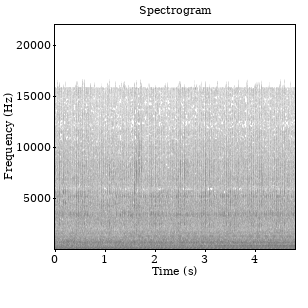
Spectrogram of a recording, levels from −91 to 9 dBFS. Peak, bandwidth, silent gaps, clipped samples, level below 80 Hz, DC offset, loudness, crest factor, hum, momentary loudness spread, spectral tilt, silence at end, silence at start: -20 dBFS; 17 kHz; none; under 0.1%; -46 dBFS; under 0.1%; -37 LUFS; 16 dB; 60 Hz at -45 dBFS; 1 LU; -3.5 dB/octave; 0 s; 0 s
